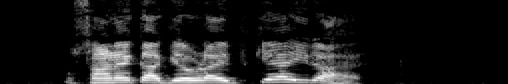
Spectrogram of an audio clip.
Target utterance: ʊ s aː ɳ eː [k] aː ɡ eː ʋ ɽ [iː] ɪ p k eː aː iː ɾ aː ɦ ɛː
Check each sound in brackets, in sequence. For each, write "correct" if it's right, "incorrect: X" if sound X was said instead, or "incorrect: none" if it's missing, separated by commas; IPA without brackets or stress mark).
correct, incorrect: aː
